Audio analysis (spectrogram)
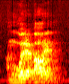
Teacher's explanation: O D entre duas vogais, som de R.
